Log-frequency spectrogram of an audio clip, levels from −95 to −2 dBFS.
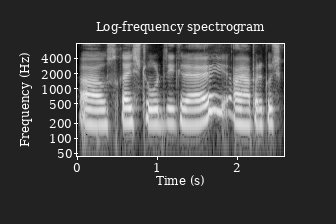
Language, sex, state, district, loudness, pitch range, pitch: Hindi, female, Punjab, Kapurthala, -15 LUFS, 190-200 Hz, 195 Hz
